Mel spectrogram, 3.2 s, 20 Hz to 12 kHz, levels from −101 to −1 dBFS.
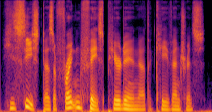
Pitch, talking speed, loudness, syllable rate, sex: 120 Hz, 225 wpm, -20 LUFS, 6.0 syllables/s, male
